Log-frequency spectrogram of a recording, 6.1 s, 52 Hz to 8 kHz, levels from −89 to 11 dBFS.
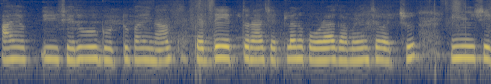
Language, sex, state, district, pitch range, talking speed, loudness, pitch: Telugu, female, Andhra Pradesh, Krishna, 225-245 Hz, 125 wpm, -16 LUFS, 230 Hz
